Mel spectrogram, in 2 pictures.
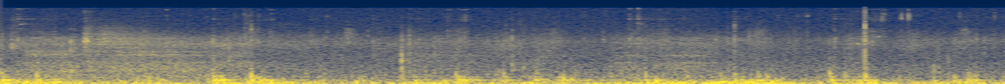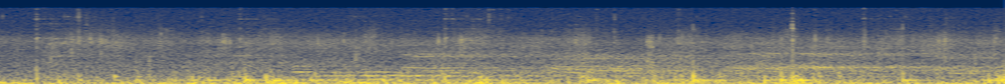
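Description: Footsteps of people walking on concrete, a steady run of scuffs and clicks, with faint voices in the background in the second half.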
